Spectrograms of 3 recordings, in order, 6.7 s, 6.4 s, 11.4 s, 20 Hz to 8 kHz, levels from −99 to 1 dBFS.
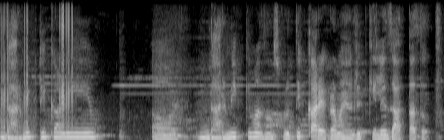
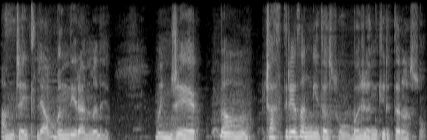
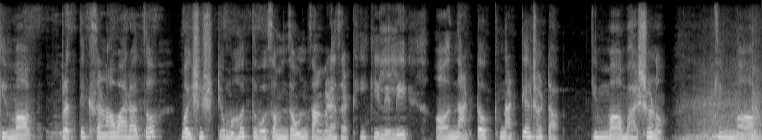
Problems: constant background noise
